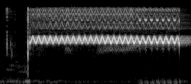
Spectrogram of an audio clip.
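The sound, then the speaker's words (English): A tripwire perimeter alarm for a camp or home sounding off. After a faint click, a loud, piercing, high-pitched continuous tone starts sharply, holds steady for about one and a half seconds, then stops. “when they hit the tripwire, it not only is it going to sound off the alarm,”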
